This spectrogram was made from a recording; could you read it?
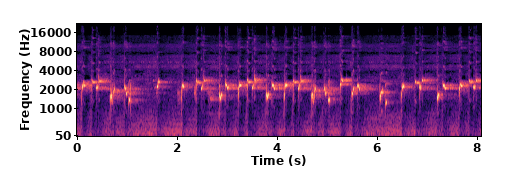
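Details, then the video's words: Sooty-headed bulbul in lively long fighting song, used to coax other bulbuls into singing: bright, clipped whistled notes with a bubbly feel, each sharp and quick, repeated at a brisk, uneven pace with short pauses. "TRUCUKAN GACOR TARUNG ROPEL PANJANG"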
